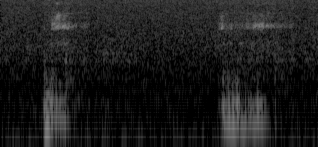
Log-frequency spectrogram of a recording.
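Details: German Shepherd puppy snoring: two soft, low, rattling snores roughly two seconds apart, each lasting about half a second to a second, with a faint whistly overtone and a quiet room between.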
